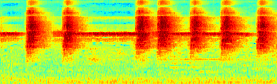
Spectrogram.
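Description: A grey-cheeked bulbul gives harsh, rasping bursts about twice a second over a steady high-pitched whine.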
